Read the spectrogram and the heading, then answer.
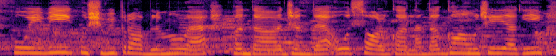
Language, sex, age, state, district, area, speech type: Dogri, female, 18-30, Jammu and Kashmir, Kathua, rural, spontaneous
